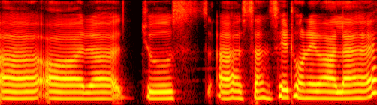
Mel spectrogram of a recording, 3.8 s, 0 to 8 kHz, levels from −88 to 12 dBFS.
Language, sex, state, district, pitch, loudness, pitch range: Hindi, female, Punjab, Kapurthala, 195 Hz, -15 LUFS, 190-205 Hz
